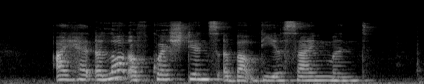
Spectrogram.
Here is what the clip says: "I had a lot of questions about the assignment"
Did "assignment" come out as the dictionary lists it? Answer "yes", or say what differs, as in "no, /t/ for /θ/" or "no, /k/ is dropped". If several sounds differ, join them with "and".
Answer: yes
